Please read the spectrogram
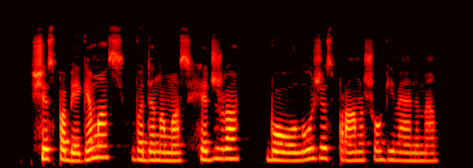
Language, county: Lithuanian, Marijampolė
